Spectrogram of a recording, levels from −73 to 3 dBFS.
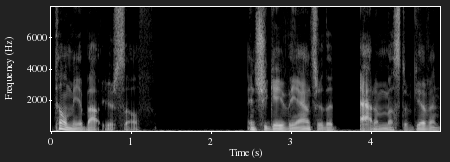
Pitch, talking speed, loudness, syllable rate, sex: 90 Hz, 175 wpm, -23 LUFS, 5.5 syllables/s, male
